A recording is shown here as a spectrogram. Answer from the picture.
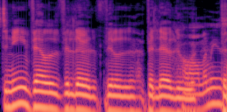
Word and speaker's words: Villeneuve: No, it's Denis Villeneuve. Hold on, let me see if I can pronounce it. Villeneuve.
